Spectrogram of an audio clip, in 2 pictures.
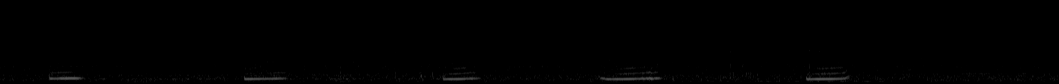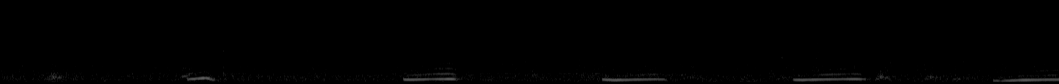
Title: Cat snoring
